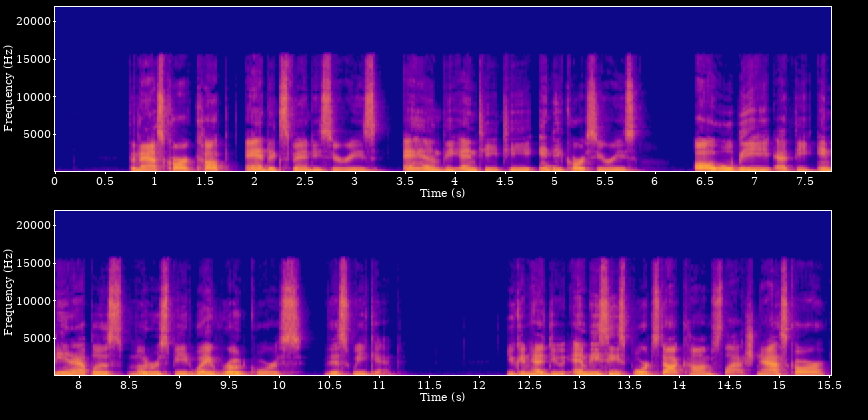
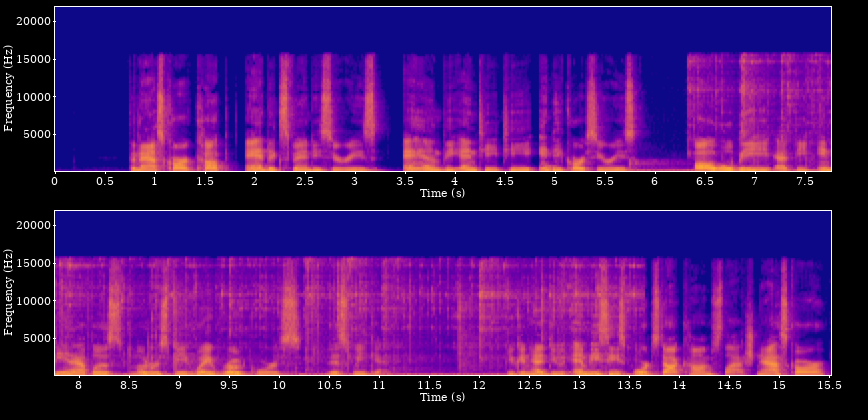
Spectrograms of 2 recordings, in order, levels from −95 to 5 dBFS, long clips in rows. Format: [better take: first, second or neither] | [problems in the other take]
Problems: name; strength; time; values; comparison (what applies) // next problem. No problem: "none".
first | jangling keys; noticeable; from 5.5 to 14 s; peak 9 dB below the speech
